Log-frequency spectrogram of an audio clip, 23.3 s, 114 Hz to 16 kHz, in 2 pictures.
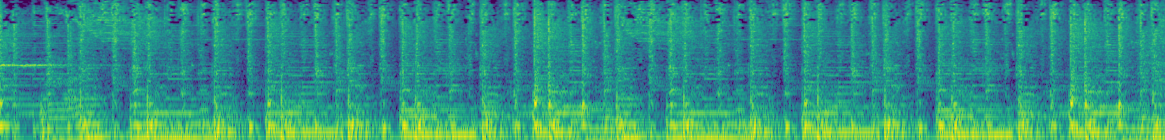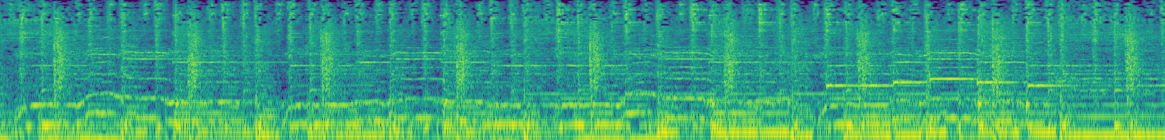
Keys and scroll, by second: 1.9 Left, 2.6 Up, 3.0 Up, 3.0 Left, 6.0 ctrl+a, 6.2-11.0 typing.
